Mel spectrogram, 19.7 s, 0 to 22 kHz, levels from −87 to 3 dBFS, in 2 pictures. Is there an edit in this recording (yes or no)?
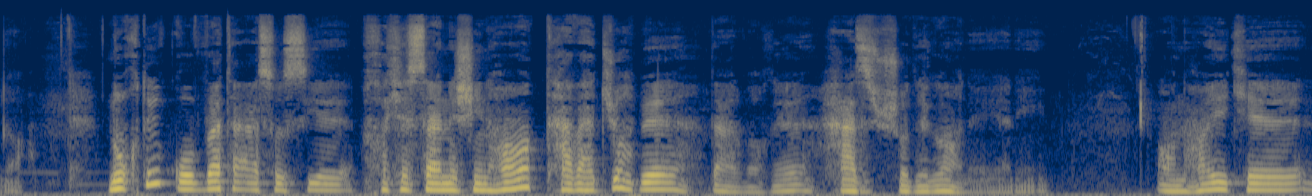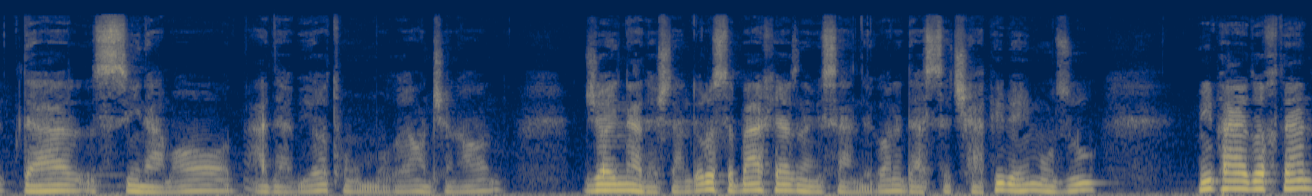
yes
